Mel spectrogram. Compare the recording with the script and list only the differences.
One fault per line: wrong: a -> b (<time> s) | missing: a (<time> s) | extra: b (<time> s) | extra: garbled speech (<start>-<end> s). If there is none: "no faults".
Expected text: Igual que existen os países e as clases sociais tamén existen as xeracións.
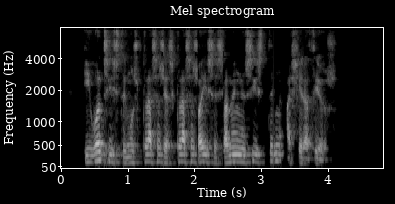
missing: que (0.6 s)
wrong: países -> clases (1.2 s)
wrong: sociais -> países (2.0 s)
